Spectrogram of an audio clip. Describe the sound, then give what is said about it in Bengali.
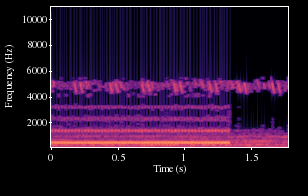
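Ringing tone on an outgoing phone call: a steady, even electronic tone holds for over a second, then cuts off, leaving a faint thin hum. “Phone বেজেই যাচ্ছে।”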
